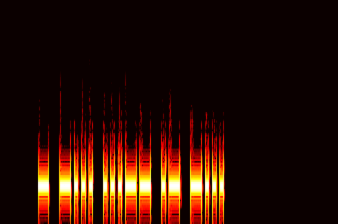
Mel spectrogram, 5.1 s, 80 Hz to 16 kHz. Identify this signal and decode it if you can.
Morse code, heard as a keyed tone, about 22 wpm, 700 Hz. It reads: TB3AB
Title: DXCC-100 Call Signs - 5 Characters - Repeated 3x - 22wpm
